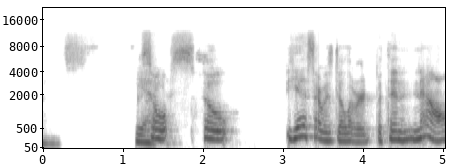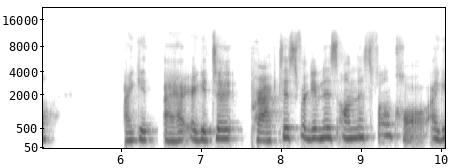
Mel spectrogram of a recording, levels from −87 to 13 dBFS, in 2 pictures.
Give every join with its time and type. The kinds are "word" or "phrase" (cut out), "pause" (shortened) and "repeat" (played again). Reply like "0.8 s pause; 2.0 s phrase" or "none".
6.5 s pause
